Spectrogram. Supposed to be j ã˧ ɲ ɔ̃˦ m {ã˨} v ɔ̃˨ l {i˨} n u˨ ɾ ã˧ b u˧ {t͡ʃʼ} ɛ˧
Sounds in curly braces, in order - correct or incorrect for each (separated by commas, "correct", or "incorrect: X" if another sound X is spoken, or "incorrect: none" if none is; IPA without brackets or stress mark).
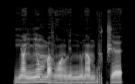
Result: incorrect: a˨, correct, incorrect: t͡ʃ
